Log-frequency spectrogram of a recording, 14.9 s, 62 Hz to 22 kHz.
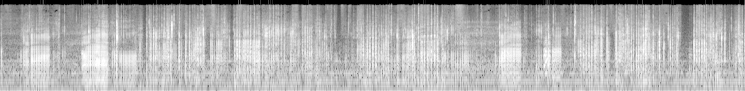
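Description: Thumbs and palms grip and squeak on the glossy cover of a hardcover book. Short, bright rubbing squeaks, some centered near 2 kHz, come in dense clusters with brief pauses. The squeaks have almost no low end.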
